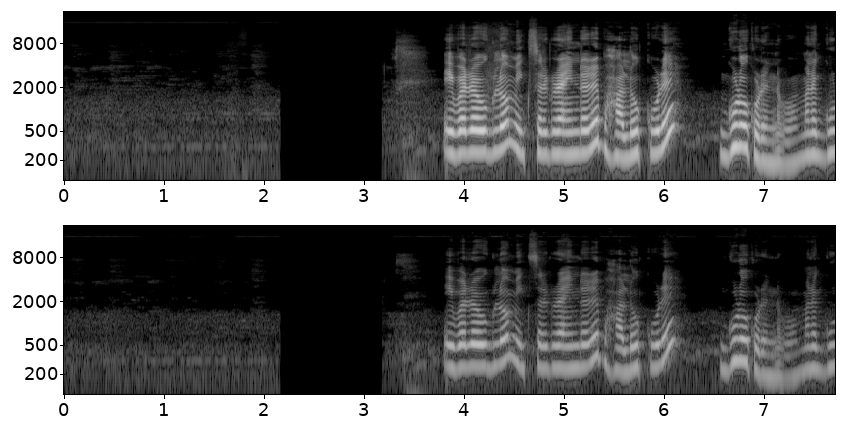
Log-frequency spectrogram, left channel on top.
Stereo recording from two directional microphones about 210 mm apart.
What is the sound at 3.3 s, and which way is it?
A woman's voice, 15° left (ahead or behind).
